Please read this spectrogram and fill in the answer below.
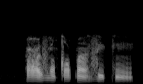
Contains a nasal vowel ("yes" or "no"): yes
